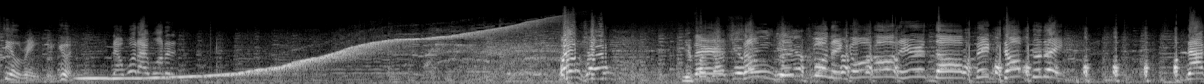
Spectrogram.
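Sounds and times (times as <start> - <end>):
electronic tone gliding upward: 0.6 - 6.1.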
